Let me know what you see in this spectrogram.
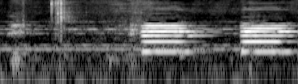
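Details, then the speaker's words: Simulated scenario, ventilated patient coughing excessively, not well sedated, already suctioned without yield, out of synchrony with the ventilator: two loud, steady electronic alarm tones over quiet room sound; ventilator high pressure alarm. "without the proper sedation you're going to have for patient ventilator synchrony and you're going to hear a lot of alarms"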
